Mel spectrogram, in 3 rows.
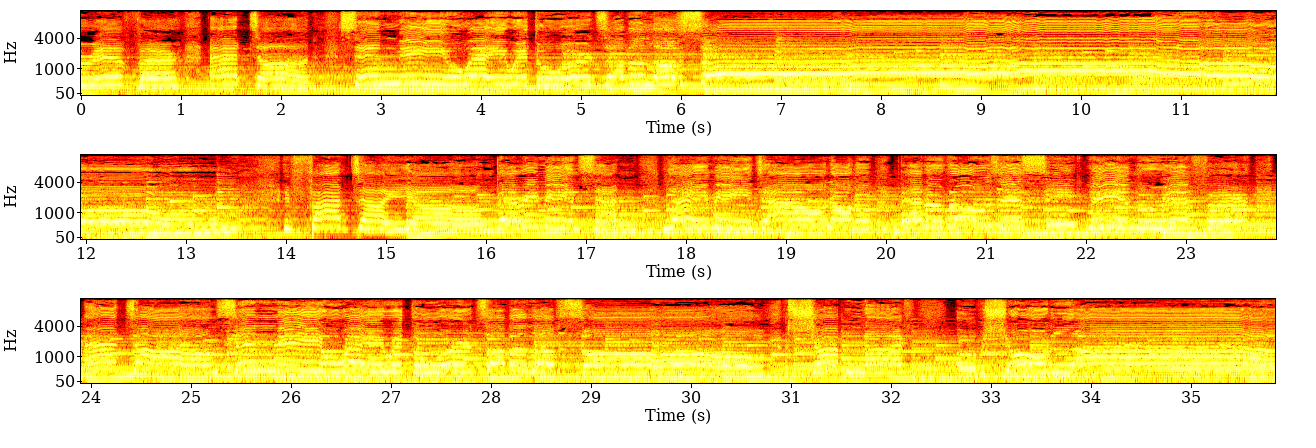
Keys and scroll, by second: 30.3 ctrl+z, 33.7 ctrl+z, 34.3 ctrl+z.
